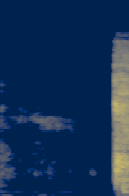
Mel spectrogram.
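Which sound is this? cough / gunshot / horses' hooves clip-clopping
cough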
